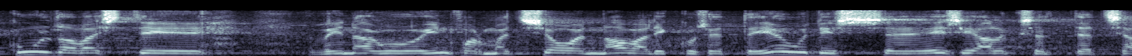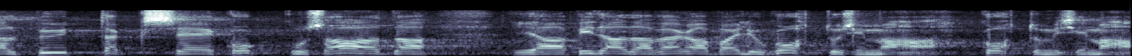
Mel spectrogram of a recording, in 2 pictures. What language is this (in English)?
Estonian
